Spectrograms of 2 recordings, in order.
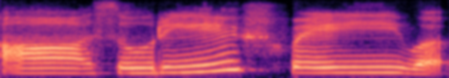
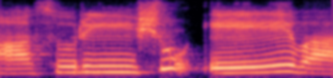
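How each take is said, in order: First: The words are run together as one. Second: The words are said as separate words. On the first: "ನೀವು ಕೂಡಿ ಹೇಳಿ" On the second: "ಬಿಡಿಸಿದಾಗ"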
